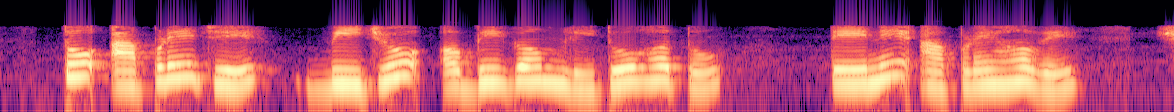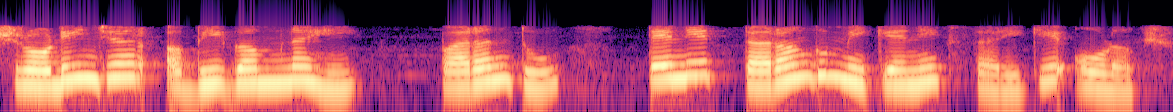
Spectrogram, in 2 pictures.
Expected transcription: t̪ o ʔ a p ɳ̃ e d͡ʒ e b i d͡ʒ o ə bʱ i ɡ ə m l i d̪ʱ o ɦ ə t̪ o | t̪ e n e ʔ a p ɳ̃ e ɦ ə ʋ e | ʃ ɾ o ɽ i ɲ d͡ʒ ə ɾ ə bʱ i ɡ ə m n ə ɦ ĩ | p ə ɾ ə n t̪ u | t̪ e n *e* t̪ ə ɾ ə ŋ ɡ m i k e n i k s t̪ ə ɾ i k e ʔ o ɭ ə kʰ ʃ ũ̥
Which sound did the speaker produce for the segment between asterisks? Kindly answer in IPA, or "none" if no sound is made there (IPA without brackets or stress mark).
e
